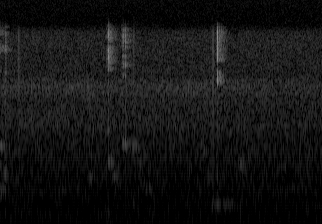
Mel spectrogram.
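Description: Near silence, broken by three faint, short computer clicks: two close together about a third of the way in and a third about two-thirds through.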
